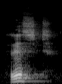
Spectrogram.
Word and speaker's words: wrist: In WR, W is silent, as in wrist, rest, wrinkle, wrong, wrath, ring.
